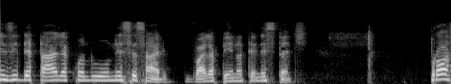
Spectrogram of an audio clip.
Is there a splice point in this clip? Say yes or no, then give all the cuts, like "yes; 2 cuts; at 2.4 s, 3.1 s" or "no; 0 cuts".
no; 0 cuts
